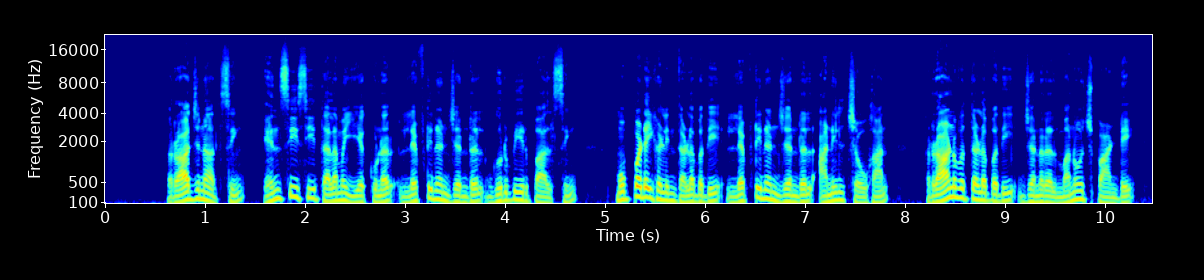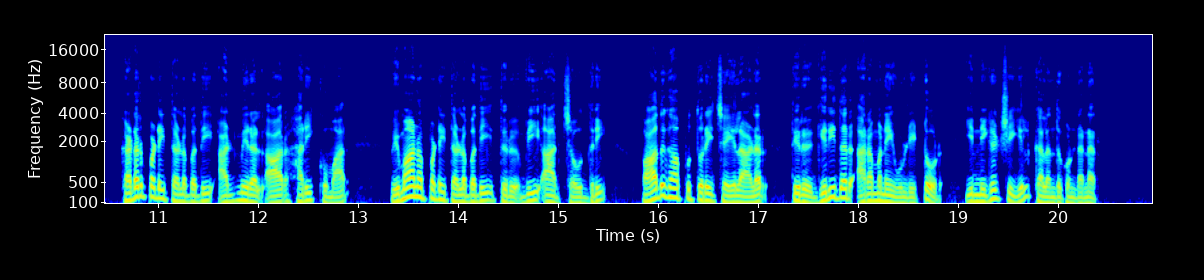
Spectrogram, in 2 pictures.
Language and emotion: Tamil, neutral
